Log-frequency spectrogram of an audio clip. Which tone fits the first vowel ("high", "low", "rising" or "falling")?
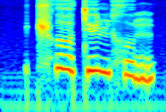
falling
